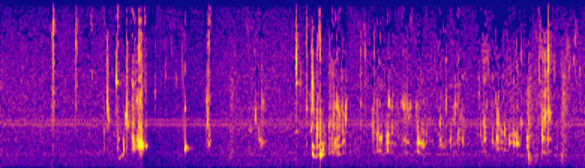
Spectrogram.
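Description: Water is poured into a glass: soft, scattered splashes and drips, quiet and alone, with a few slightly louder spatters in the first half.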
